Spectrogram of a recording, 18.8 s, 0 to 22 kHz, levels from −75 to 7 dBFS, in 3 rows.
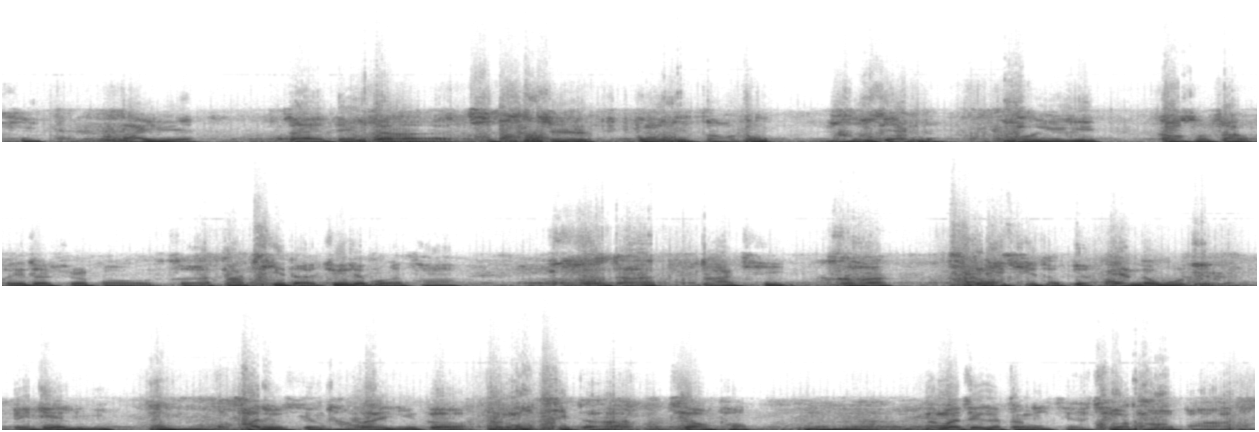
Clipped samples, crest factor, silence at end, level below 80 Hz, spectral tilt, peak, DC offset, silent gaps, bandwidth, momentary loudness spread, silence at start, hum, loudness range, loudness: under 0.1%; 12 dB; 0 s; -22 dBFS; -7 dB/octave; -2 dBFS; under 0.1%; none; 9.8 kHz; 6 LU; 0 s; none; 2 LU; -16 LUFS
